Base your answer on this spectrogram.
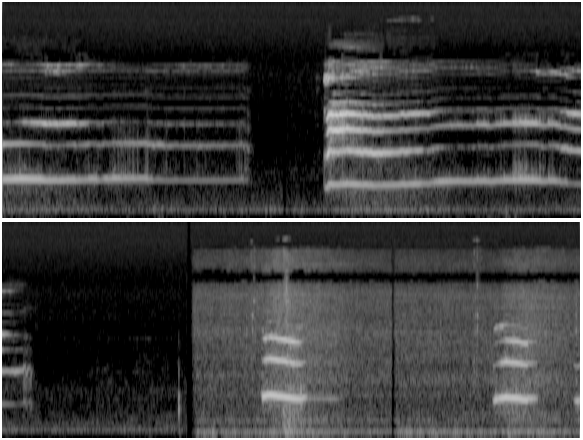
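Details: Domestic cat meowing indoors: two long, steady meows of about two seconds each, then two short, bright rising-falling mews after a pause, with a low hum underneath.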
